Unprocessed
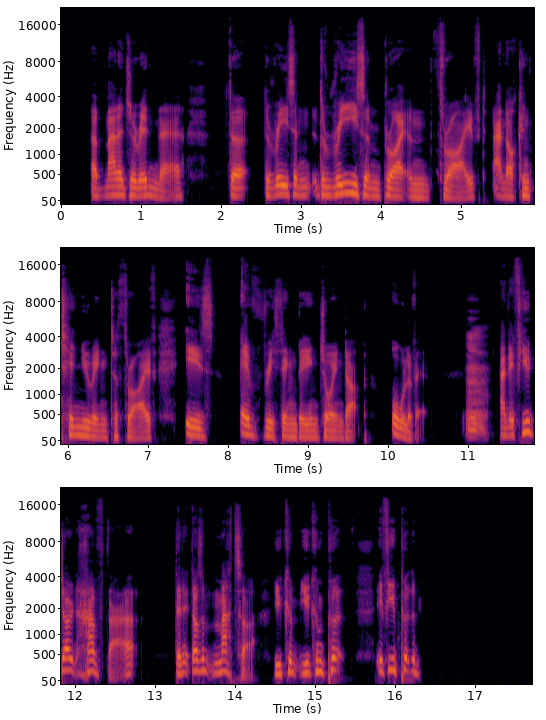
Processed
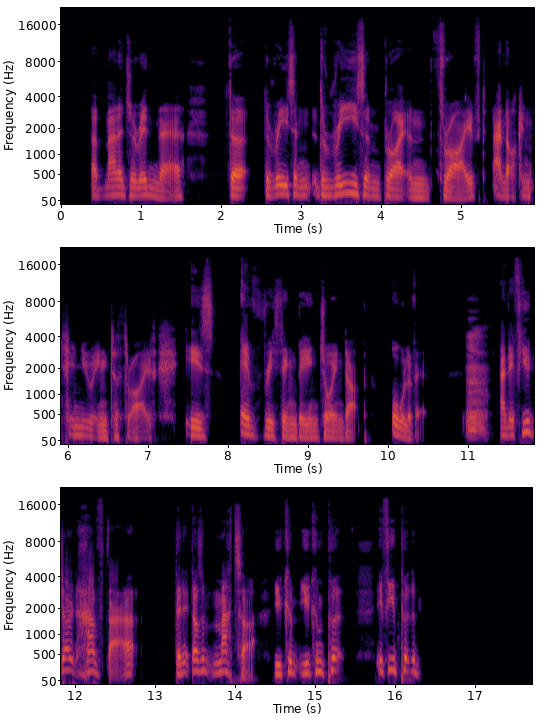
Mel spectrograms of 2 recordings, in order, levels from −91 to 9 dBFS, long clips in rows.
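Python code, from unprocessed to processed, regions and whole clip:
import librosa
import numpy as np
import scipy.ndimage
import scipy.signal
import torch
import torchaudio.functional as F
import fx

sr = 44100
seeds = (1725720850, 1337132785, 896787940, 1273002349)

y = fx.chain(x, sr, fx.tilt_shelf(db=-3.5, hz=1300.0),
    fx.over_compress(threshold_db=-38.0, ratio=-1.0),
    fx.lowpass(hz=3100.0, slope=24), at=(5.6, 7.55))
y = fx.chain(y, sr, fx.highpass(hz=120.0, slope=12),
    fx.tube_stage(drive_db=21.0, bias=0.35),
    fx.band_squash(depth_pct=100), at=(11.8, 12.55))
y = fx.rider(y, sr, range_db=3, speed_s=0.5)
y = fx.low_shelf(y, sr, hz=430.0, db=-3.5)
y = y * 10.0 ** (-2.0 / 20.0)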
